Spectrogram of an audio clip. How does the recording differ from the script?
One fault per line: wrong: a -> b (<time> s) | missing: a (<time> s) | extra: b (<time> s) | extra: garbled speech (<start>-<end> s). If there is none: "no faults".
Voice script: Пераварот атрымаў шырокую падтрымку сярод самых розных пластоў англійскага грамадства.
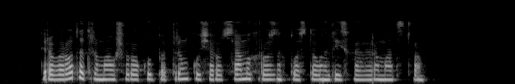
no faults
